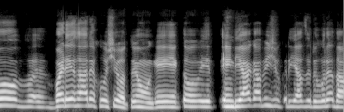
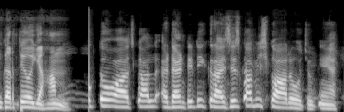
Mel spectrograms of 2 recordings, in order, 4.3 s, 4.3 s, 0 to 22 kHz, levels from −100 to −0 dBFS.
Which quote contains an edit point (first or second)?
second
